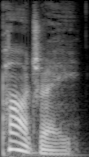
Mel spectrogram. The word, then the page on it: padre: British English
